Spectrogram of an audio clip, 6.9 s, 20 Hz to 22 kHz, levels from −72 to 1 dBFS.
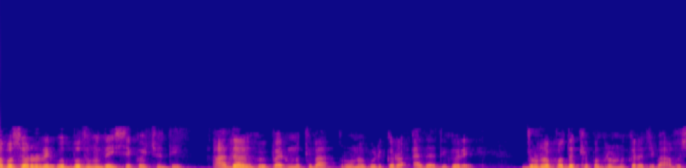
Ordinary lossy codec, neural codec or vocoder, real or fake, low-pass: AAC, 24 kbps; vocoder, 44.1 kHz, 128 mel bands every 512 samples, BigVGAN v2; fake; 5.4 kHz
